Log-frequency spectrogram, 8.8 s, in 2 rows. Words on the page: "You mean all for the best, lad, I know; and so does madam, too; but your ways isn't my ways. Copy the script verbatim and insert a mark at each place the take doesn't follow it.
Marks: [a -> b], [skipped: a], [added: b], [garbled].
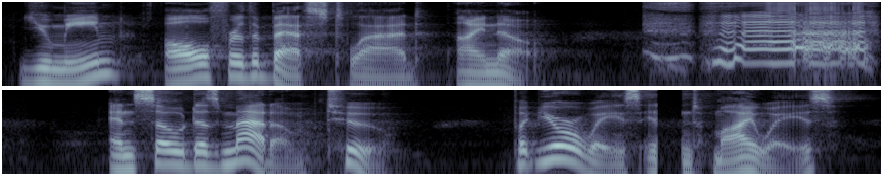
"You mean all for the best, lad, I know; and so does madam, too; but your ways isn't my ways.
